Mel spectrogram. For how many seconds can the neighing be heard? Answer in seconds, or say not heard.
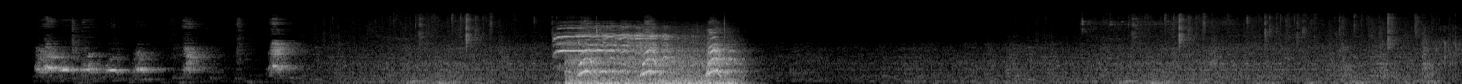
2 s.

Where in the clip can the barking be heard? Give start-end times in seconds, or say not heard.
0.3-3.0, 5.7-7.5, 10.8-12.3.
